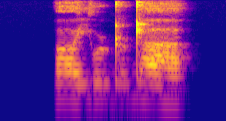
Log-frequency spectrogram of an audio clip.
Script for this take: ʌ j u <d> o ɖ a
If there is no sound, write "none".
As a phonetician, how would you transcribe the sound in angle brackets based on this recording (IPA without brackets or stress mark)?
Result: ɖ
